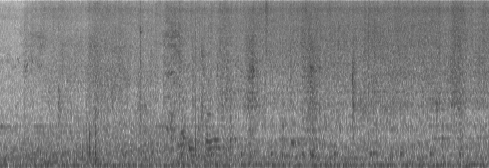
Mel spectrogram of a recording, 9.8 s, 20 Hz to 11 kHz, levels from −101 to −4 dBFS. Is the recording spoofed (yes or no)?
no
